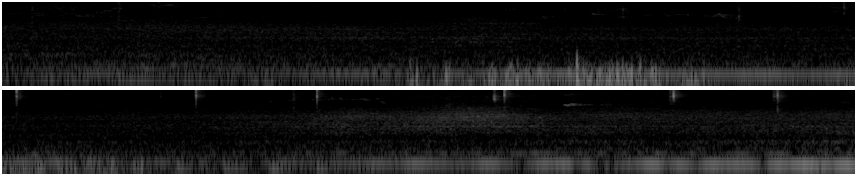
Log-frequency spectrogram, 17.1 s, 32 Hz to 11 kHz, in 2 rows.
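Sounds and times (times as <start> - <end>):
faint sharp clicks: 8.4 - 8.9, 10.0 - 10.7, 11.4 - 11.9, 13.4 - 13.8, 15.2 - 15.4.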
